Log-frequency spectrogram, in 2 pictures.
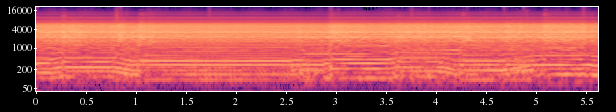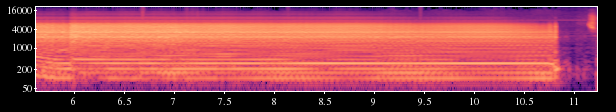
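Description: A loud, heavily distorted electric guitar through a tube amplifier plays a chugging riff of sustained chords with brief note changes, thick and saturated, cutting off at the end.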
